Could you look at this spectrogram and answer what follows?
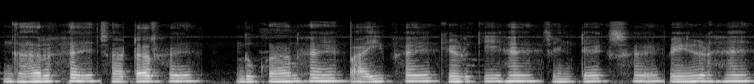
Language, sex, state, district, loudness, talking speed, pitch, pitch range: Hindi, male, Bihar, Gopalganj, -16 LUFS, 110 wpm, 140 Hz, 130-145 Hz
